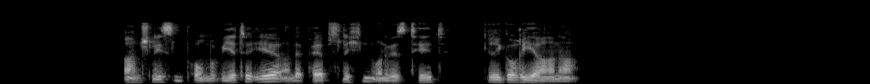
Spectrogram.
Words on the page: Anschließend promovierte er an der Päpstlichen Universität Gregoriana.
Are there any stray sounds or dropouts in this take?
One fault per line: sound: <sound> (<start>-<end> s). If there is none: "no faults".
no faults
